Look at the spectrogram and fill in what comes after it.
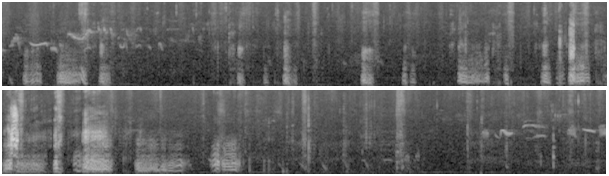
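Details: Young Labrador Retrievers from the A litter wrestle and bicker in play. Throaty growls and grunts arrive in uneven bursts alongside scuffling noises and an occasional high squeak.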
